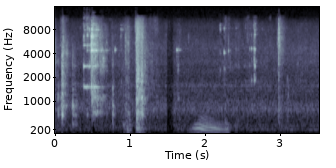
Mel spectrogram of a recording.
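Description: A drinking glass of Captain Morgan white rum on the rocks clinks several times in quick, uneven taps, some with a short bright ring, with a brief low voice murmuring in the middle.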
